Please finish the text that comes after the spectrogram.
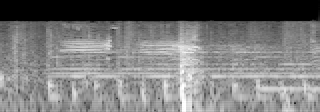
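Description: Canada geese honking in the Horizon Zero Dawn video game, a flurry of nasal, repeated honks layered over a faint musical tone, fairly quiet overall with one louder honk near the middle.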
